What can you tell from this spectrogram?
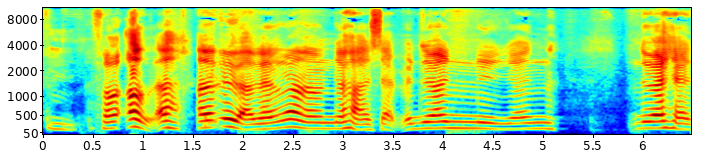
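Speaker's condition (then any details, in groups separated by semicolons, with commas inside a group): Cerebral palsy; wheelchair user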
